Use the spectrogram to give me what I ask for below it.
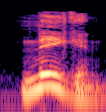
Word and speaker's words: Negan: Negan. Did I say his name wrong? – I don't think so.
